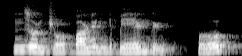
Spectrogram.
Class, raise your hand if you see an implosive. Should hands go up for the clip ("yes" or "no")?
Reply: yes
